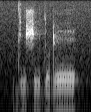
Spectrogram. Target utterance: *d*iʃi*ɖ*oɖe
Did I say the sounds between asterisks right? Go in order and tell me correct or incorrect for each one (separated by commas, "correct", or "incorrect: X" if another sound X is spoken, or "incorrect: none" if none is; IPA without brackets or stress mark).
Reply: correct, incorrect: d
